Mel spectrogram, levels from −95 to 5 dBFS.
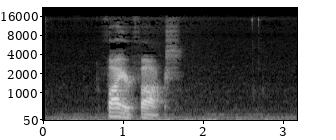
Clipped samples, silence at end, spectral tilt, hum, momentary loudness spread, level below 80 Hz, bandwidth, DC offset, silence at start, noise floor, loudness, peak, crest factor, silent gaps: under 0.1%; 1 s; -5 dB/octave; none; 22 LU; -44 dBFS; 16.5 kHz; under 0.1%; 0.8 s; -46 dBFS; -16 LUFS; -2 dBFS; 20 dB; none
